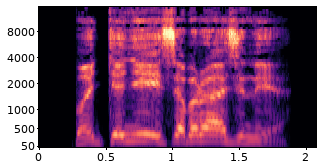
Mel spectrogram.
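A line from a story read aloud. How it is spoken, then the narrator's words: Barked command. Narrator (Russian): рявкнул штаб-сержант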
